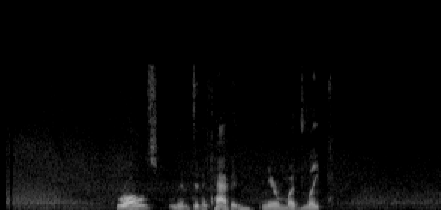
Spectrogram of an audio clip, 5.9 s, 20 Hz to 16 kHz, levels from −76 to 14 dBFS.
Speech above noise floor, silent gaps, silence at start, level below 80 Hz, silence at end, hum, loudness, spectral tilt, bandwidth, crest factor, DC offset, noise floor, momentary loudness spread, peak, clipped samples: 34 dB; none; 1.55 s; -80 dBFS; 1.65 s; none; -25 LUFS; -6.5 dB/octave; 11.5 kHz; 22 dB; under 0.1%; -58 dBFS; 18 LU; -4 dBFS; under 0.1%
